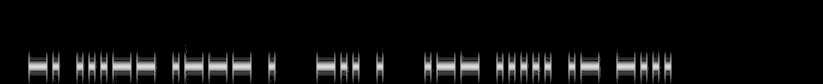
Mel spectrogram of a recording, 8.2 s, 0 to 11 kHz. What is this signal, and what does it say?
Morse code, heard as a keyed tone, about 20 wpm, 700 Hz. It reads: N3JE DE W5AB
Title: USA Callsign DE Callsign - 4 Characters - 20wpm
